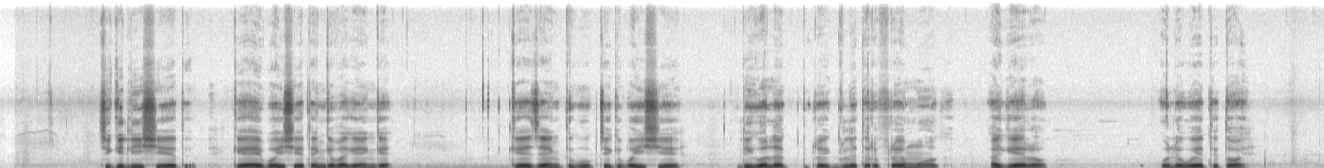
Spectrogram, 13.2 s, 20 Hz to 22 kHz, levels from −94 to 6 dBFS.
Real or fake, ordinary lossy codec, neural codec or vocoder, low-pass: real; none; none; none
